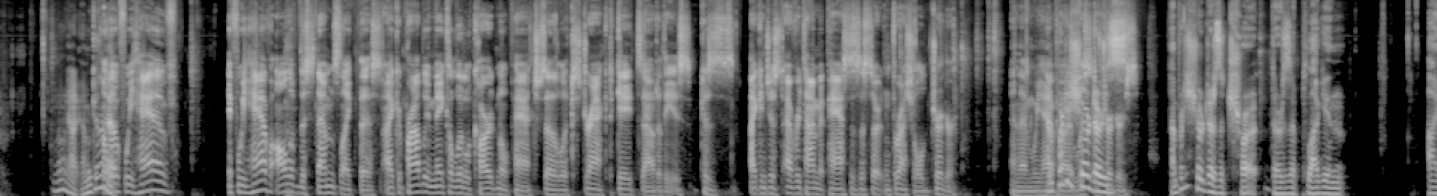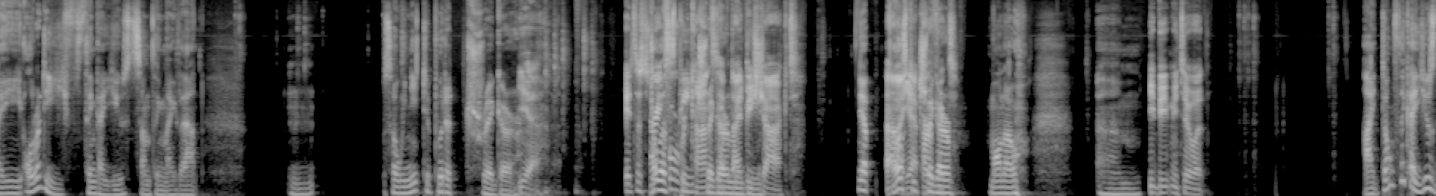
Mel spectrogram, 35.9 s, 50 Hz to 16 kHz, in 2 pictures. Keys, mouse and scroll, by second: 2.1 ctrl+shift+n, 3.6 click, 4.0 click, 4.5 click, 5.1 click, 9.2 click, 10.6 click, 11.2-13.3 typing, 14.1 scroll down 1, 14.6-15.1 scroll up 2, 15.3 ctrl+Up, 16.3 ctrl+Up, 17.4 ctrl+Down, 18.7 Down, 20.6 click, 21.4 right click, 22.5 click, 24.2-25.6 typing, 30.4 click, 33.2 click, 33.3 click, 34.3 click.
